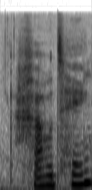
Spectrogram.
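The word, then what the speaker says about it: Gauteng: free state northwest um it's pronounced chao tang i think i think that's how you say it correctly oh my gosh you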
